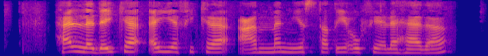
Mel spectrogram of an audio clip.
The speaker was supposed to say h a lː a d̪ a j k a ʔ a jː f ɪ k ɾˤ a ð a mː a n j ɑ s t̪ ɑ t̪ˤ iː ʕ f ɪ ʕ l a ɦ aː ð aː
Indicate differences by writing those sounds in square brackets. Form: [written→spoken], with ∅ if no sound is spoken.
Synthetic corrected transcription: h a lː a d̪ a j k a ʔ a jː f ɪ k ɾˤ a [ð→ʕ] a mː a n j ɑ s t̪ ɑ t̪ˤ iː ʕ f ɪ ʕ l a ɦ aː ð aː

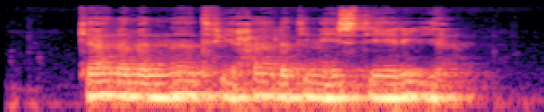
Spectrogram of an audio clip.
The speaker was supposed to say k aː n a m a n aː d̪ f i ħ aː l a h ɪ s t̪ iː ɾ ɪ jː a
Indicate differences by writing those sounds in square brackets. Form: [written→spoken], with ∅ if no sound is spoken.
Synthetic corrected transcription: k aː n a m a [n→nː] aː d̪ f [i→iː] ħ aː l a h ɪ s t̪ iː ɾ ɪ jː a

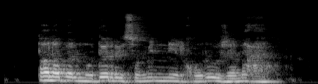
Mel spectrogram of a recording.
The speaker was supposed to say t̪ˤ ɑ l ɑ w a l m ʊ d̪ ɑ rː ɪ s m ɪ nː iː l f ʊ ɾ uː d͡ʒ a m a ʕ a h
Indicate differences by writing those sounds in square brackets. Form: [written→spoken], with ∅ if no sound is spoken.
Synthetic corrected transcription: t̪ˤ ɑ l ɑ [w→b] a l m ʊ d̪ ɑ rː ɪ s m ɪ nː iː l [f→x] ʊ ɾ uː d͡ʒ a m a ʕ a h

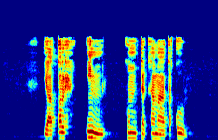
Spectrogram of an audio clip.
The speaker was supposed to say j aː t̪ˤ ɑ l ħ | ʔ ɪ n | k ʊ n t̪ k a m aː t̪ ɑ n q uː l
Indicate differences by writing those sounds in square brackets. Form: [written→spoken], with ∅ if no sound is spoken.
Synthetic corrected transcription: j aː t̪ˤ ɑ l ħ | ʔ ɪ n | k ʊ n t̪ k a m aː t̪ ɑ [n→∅] q uː l

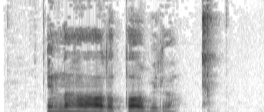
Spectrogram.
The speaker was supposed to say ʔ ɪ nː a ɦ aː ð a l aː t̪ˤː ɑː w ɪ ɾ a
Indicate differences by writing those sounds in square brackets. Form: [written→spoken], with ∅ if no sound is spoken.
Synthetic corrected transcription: ʔ ɪ nː a ɦ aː [ð→ʕ] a l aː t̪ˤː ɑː [w→b] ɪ [ɾ→l] a

